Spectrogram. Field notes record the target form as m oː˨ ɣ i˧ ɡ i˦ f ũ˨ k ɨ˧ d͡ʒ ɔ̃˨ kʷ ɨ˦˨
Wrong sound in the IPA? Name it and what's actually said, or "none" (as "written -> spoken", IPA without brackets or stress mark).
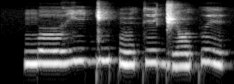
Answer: f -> p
